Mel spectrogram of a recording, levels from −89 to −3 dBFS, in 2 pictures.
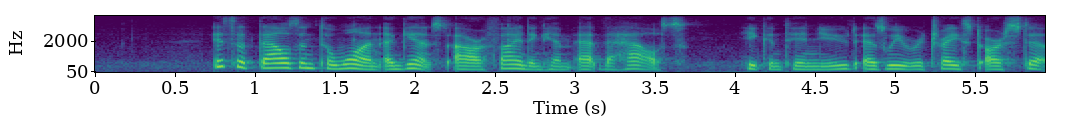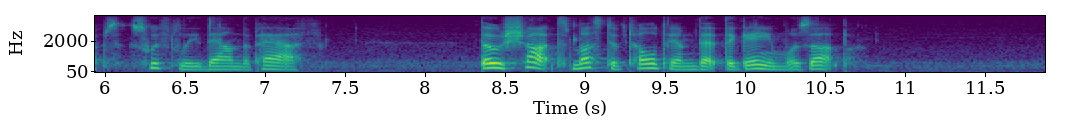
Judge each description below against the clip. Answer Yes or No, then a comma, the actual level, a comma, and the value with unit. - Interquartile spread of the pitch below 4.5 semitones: No, average, 4.9 semitones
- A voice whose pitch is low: No, medium, 185 Hz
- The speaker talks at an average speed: Yes, average, 170 wpm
